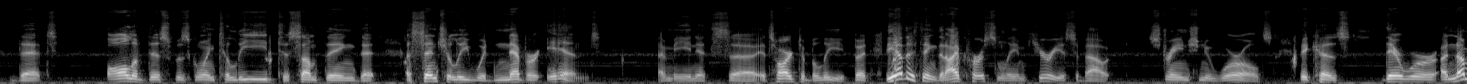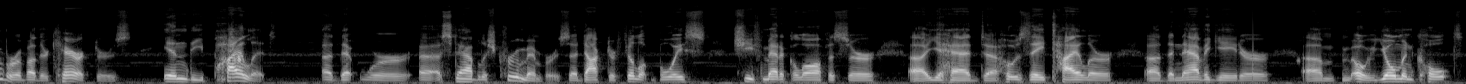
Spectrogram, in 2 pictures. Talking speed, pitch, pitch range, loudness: 150 wpm, 105 Hz, 95-115 Hz, -21 LUFS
